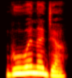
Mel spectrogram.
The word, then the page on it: ಭುವನಜ: Kannada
